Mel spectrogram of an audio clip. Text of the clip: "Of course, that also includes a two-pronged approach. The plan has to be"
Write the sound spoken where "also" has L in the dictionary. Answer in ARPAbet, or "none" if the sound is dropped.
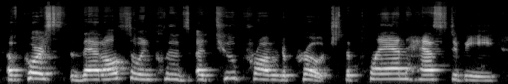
L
